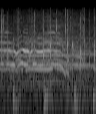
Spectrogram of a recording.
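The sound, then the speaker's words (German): A crowd at an election party cheers and applauds as the lead candidate arrives. Shouts and whoops rise over a steady bed of clapping, with sharp claps standing out throughout. “Als Spitzenkandidat Winfried Kretschmann eintrifft, Hurra-Rufe und Applaus.”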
